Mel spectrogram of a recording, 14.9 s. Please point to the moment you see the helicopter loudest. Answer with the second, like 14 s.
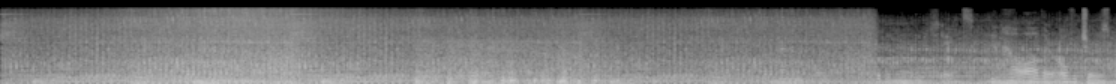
3 s.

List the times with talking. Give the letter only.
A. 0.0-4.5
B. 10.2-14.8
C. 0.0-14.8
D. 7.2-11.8
B.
